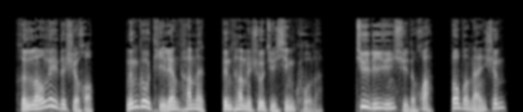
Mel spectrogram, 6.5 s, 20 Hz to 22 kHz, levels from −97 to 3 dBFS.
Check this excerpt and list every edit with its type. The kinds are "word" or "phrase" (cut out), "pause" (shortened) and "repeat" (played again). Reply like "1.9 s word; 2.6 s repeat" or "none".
none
